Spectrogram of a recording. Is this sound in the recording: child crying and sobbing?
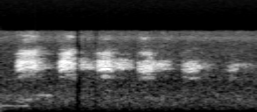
no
